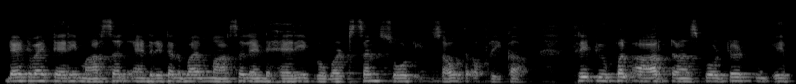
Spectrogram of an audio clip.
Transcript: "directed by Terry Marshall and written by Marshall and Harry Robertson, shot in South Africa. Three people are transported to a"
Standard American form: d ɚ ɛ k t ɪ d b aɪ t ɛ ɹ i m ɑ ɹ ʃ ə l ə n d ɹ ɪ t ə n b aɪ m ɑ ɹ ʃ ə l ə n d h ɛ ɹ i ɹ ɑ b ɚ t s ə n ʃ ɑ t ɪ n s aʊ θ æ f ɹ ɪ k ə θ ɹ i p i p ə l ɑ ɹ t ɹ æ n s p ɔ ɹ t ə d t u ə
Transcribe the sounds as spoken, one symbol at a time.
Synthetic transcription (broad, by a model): d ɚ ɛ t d b aɪ t ɛ ɹ i m ɑ ɹ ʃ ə l ə n d ɹ ɪ t ə n b aɪ m ɑ ɹ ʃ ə l ə n d h ɛ ɹ i ɹ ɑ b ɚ t s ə n s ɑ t ɪ n s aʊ t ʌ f ɹ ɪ k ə t ɹ i p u p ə l ɑ ɹ t ɹ æ n s p ɔ ɹ t ə d t u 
